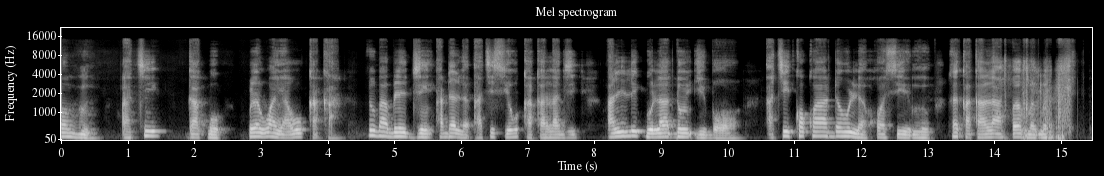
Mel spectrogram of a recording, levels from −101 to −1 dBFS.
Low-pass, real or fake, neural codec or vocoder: 14.4 kHz; fake; codec, 32 kHz, 1.9 kbps, SNAC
